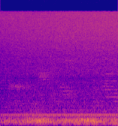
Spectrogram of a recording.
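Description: Low, steady background rumble with a faint constant hum.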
